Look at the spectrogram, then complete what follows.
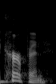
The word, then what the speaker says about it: Kerpan: It's Kerpan. Kerpan. Yeah, it doesn't look that way. It's not how you spell it, but it's how you say it.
